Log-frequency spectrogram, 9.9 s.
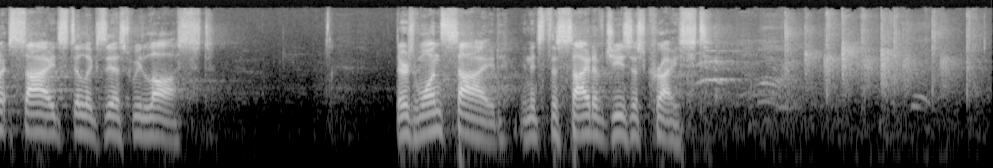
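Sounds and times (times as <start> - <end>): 
speech: 0.0 - 2.2, 4.0 - 7.3
audience clapping: 7.8 - 9.9.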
